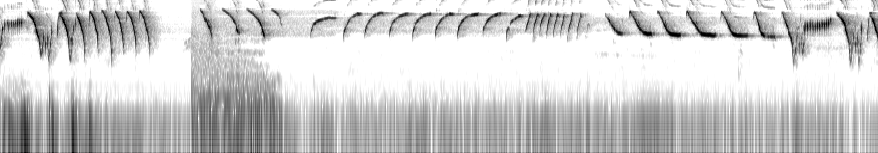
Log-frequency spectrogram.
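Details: Canary chirping as training material for canaries learning cuit-cuit: fast falling notes, a short burst of noise, then steady repeated whistled chirps and rapid trills.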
